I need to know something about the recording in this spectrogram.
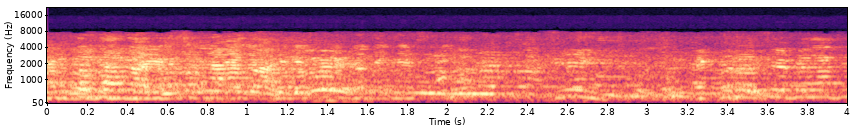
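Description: Several people talking at once: overlapping, indistinct chatter.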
